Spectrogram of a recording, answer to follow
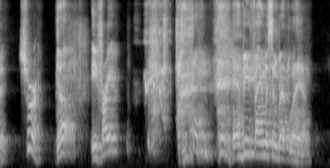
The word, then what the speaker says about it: Ephrathah: Yep, Ephrathah.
